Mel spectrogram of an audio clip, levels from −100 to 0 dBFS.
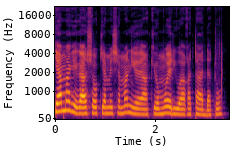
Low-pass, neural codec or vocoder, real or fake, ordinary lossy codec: none; none; real; none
